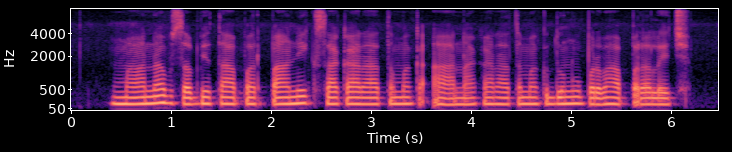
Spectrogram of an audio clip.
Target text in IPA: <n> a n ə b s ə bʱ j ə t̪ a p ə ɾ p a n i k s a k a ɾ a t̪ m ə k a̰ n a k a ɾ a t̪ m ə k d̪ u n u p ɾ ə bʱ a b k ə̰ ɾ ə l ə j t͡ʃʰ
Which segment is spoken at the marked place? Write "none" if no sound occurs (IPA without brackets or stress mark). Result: m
